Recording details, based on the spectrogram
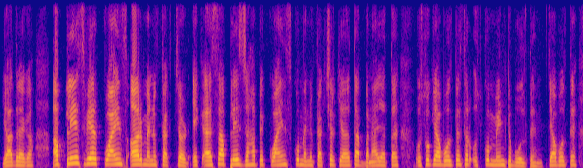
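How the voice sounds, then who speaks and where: Male vocabulary tutor, high register, repetitive question-and-answer drilling, dry close mic. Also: fairly quick, few pauses, dry recording. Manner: mixes Hindi and English, repeats each answer and spells it letter by letter; asks the viewer questions and answers them himself. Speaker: exam vocabulary teacher. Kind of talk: recorded vocabulary lesson.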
